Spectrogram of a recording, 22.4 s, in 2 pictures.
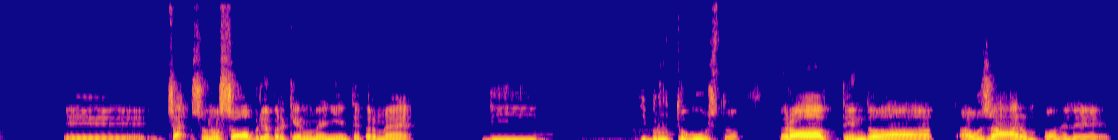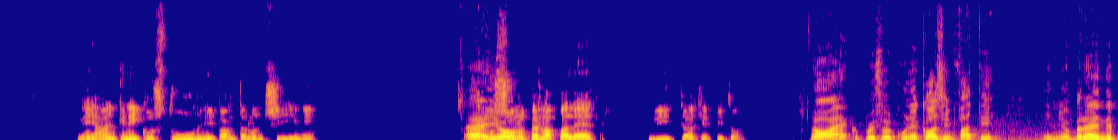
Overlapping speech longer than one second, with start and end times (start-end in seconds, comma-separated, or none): none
